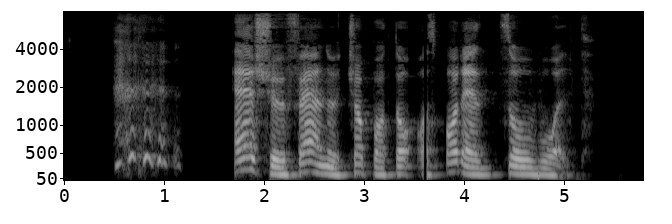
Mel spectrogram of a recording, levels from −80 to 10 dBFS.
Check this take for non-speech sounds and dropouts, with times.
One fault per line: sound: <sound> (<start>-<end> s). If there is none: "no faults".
sound: laugh (0.5-1.2 s)
sound: dropout (3.6-3.6 s)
